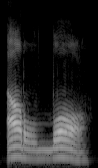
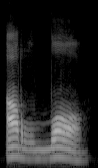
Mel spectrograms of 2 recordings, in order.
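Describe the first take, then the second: The two takes are said the same way.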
